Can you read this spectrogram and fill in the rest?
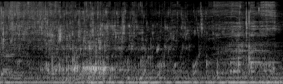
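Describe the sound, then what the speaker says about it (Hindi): Water poured into a blender jar already holding chopped peach and mango with sugar, a steady close splashing and trickling pour lasting a few seconds with no talking. "और मैं 2 गिलास पानी इसमें ऐड करूंगी।"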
